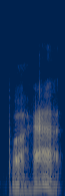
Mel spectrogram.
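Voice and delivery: "pahat" in two syllables, puh-HAT; mistaken spelling pronunciation. Shown as a demonstration. Linguist showing how nobody reads the slang, "pahat" as puh-HAT. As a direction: sound the p and h separately in "pahat". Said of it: "thought that it was pronounced".

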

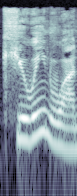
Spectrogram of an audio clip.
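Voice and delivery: quinoa said letter by letter as "kyoo-EEN-wah"; wrong quinoa, starting with a "kyoo" sound; mispronounced quinoa. Shown as a demonstration. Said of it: "if you pronounce it".

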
